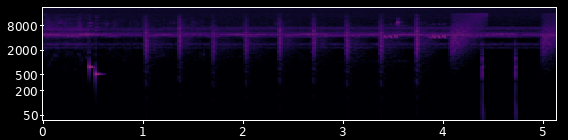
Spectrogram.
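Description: Footsteps tap along at a quick, steady pace.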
